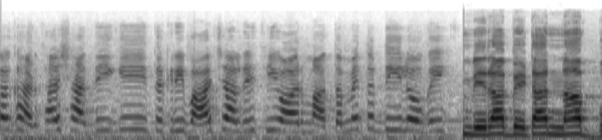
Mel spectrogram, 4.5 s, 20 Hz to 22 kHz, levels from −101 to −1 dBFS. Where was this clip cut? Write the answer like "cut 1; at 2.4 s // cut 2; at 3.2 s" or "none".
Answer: cut 1; at 3.5 s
